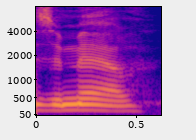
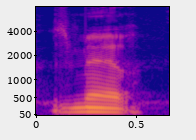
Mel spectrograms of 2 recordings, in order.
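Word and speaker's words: Zemmour: אריק זומר? – זומר? איך הוא נקרא? איך מבטאים את זה? אמ, את טובה בהגיות צרפתיות. – נראה לי שזה זמר. – זמר.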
